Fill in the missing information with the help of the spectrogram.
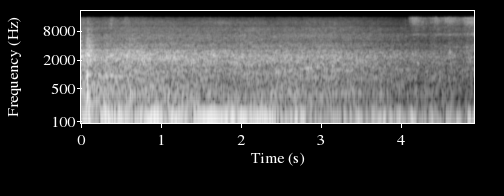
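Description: Class 143 Pacer diesel multiple unit passing close by, its diesel engine running with a steady low drone and rail noise that slowly fade as it pulls away.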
